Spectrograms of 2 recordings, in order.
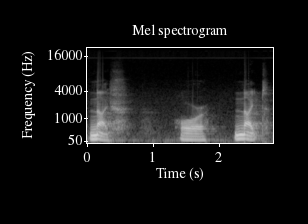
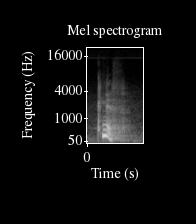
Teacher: Knife would at one time have been pronounced kniff. Now, kn, the kn sound we don't like anymore, and so we've dropped it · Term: silent letters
